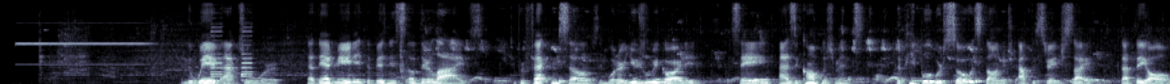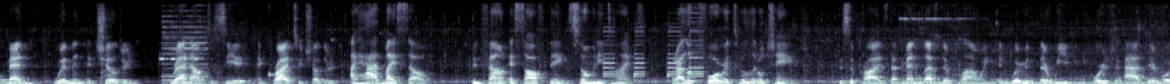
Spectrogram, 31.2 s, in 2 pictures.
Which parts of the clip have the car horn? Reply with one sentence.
You can hear the car horn from 2.8 to 3.5 s, from 17.8 to 19.1 s and from 23.6 to 25.0 s.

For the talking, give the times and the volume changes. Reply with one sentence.
You can hear the talking from 2.4 to 31.1 s, at a steady volume.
